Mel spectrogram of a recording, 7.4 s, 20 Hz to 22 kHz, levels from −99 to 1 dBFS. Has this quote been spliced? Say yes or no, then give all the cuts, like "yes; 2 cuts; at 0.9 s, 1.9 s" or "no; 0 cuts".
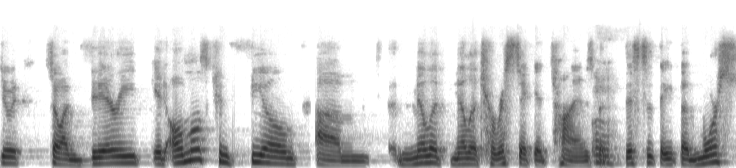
yes; 3 cuts; at 1.5 s, 3.1 s, 4.5 s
